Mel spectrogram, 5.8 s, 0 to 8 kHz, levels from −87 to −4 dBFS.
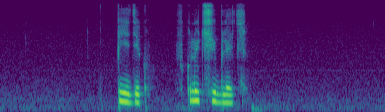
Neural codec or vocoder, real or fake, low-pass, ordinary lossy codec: none; real; 7.2 kHz; none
